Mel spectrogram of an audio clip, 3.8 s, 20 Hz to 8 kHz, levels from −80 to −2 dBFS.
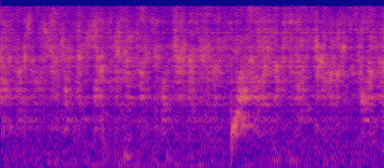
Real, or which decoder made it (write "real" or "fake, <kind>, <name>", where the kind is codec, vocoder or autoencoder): fake, vocoder, Vocos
